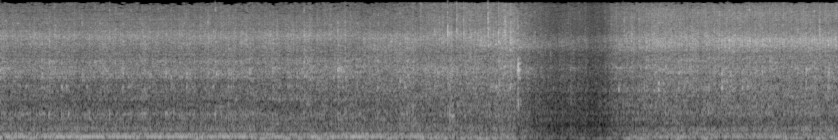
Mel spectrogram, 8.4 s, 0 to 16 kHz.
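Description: Warm V8 idle with an uneven, loping beat and irregular stumbles instead of a smooth rhythm; rough idle, cause unknown.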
